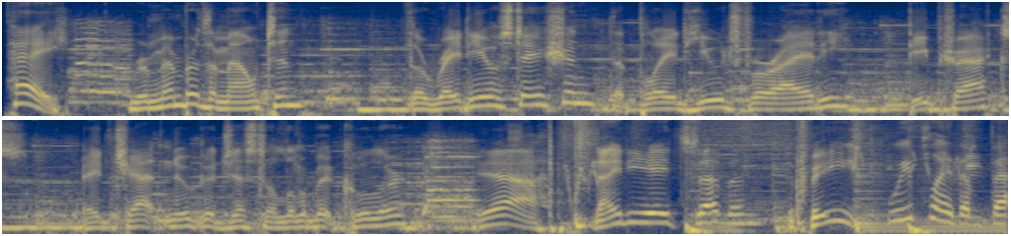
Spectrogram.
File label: Imaging and affiliate voice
